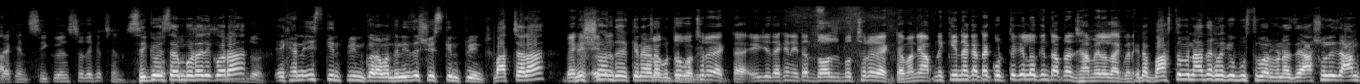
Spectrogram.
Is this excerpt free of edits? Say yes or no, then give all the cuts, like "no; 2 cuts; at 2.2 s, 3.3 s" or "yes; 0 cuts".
no; 2 cuts; at 4.9 s, 11.3 s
